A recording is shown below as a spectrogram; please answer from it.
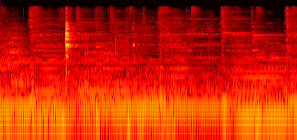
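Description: A single sharp clink of a metal fork against a plate about half a second in, over background music with steady held notes.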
